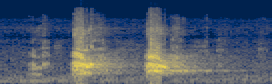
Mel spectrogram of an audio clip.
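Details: Pet dog answers a spoken arithmetic question, one plus one, by barking: two short, sharp barks about half a second apart in a quiet room.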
